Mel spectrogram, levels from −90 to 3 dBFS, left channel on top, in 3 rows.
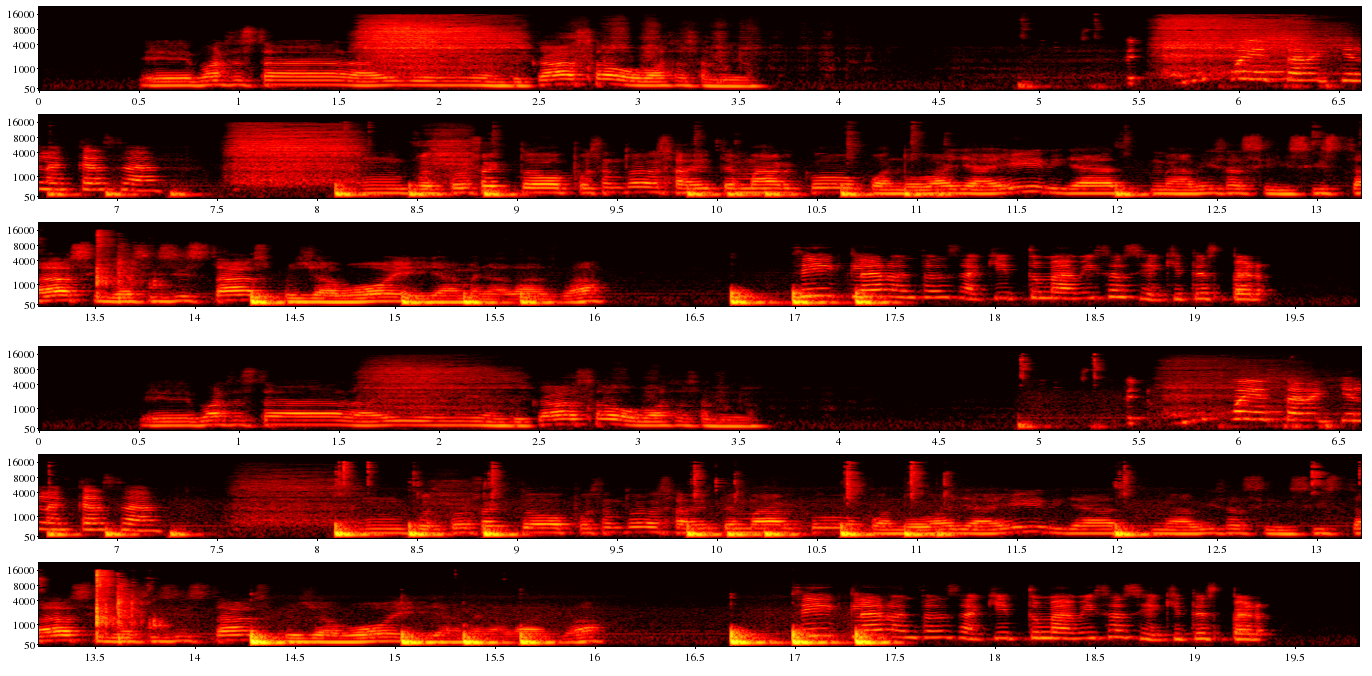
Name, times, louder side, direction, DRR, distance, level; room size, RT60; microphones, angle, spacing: voice 1, 0.5-3.6 8.2-16.0, left 1 dB, 35° left, 0.6 m, -37 dB
sound 1, 1.6-3.6 4.0-4.1 5.5-6.6 7.5-8.3 8.5-8.8, left 12 dB, 80° left, 0.5 m, -43 dB
sound 2, 4.9-5.0 5.3-5.4 6.2-7.4 8.1-9.0 9.8-11.2 12.0-12.2 13.0-13.2 13.5-13.8 14.3-14.6 15.0-15.8 16.7-17.5, right 5 dB, 85° right, 0.4 m, -29 dB
voice 2, 5.7-7.2 17.0-19.3, equal, 15° right, 0.9 m, -38 dB
6.2 x 2.2 x 2.5 m
head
